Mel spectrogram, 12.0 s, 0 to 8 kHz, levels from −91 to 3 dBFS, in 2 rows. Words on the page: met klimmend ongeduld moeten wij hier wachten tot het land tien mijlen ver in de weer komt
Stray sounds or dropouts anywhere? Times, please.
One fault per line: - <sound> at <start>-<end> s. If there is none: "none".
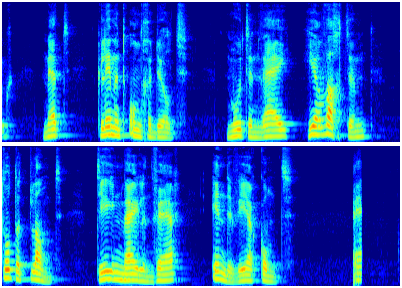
- laugh at 11.2-11.4 s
